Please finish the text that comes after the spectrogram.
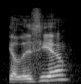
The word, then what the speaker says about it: Galizio: the mad monarch today on I have James galizia you pronounce it as that is right as most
